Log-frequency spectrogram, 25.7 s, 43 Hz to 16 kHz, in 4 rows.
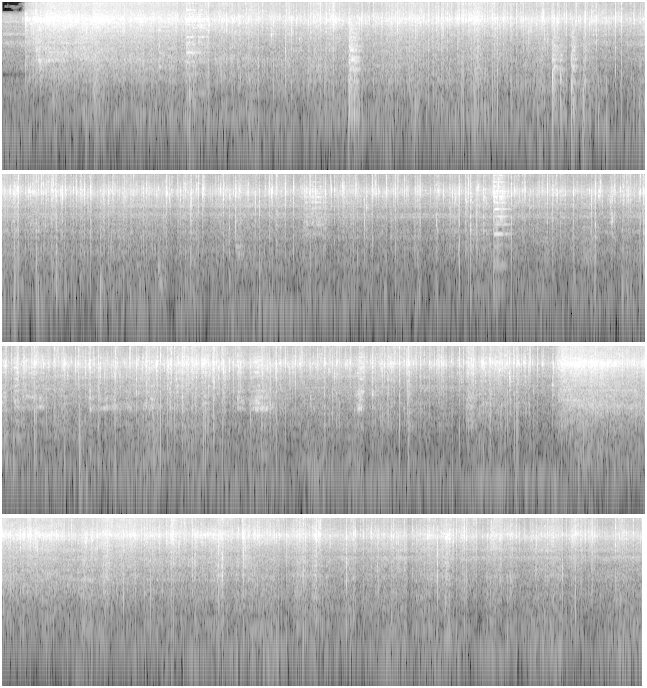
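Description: Egg-dipped bread frying in hot oil in a non-stick pan: a loud, steady sizzle that starts abruptly and swells again about 18 seconds in, with a few light clicks along the way.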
